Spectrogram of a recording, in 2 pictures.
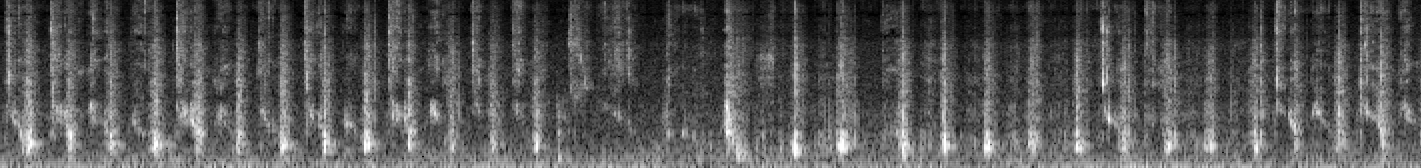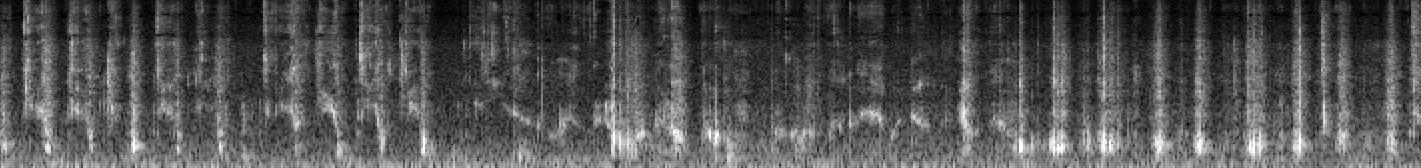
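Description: Close-miked chewing of crunchy cookies: a person biting and crunching, several crisp crunches a second throughout.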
